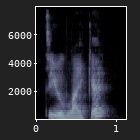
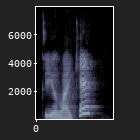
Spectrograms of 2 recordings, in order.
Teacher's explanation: yes/no question you'll have the opposite intonation of a wh question you're going to rise at the end of the question but before you can rise you have to fall · Like is the most important word, and I actually fall on like so that I can go up on it. The reason I do that is so I don't end up sounding like Mickey Mouse.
